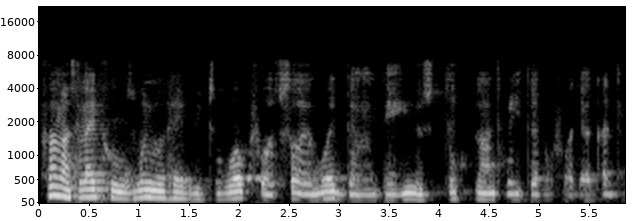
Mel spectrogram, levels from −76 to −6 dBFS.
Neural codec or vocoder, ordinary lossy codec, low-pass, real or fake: codec, 44.1 kHz, 2.6 kbps, DAC; none; 7.2 kHz; fake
